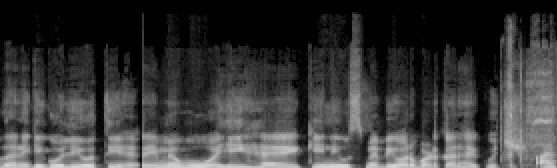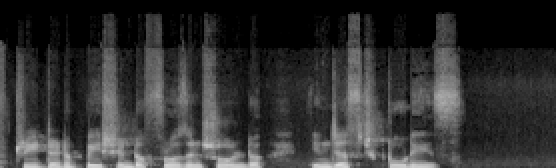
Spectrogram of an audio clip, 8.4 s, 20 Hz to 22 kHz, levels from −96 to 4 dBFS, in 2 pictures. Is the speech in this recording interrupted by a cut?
yes; 2 cuts; at 1.0 s, 4.0 s

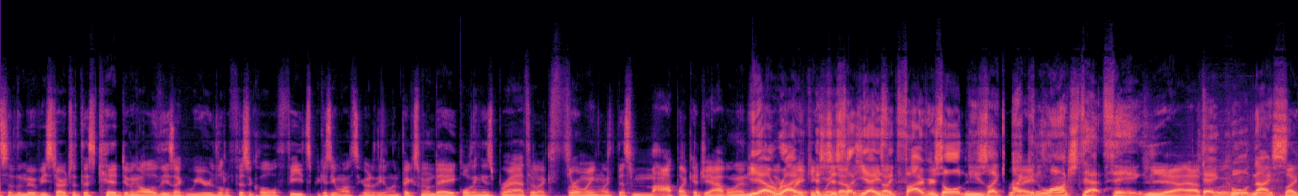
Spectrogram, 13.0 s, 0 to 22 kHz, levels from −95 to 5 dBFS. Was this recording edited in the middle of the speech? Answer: yes; 2 cuts; at 4.6 s, 10.0 s

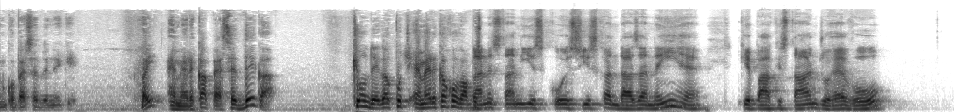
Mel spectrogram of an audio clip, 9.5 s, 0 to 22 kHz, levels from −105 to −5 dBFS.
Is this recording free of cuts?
no; 1 cut; at 4.8 s

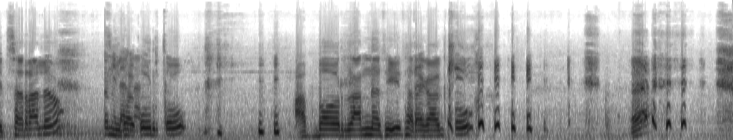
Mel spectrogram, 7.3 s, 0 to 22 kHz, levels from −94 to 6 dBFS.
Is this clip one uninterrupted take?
no; 1 cut; at 1.1 s

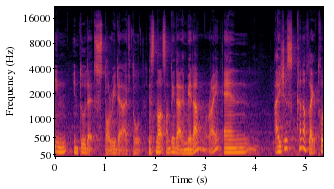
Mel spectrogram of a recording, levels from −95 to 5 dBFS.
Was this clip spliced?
yes; 2 cuts; at 2.0 s, 3.3 s

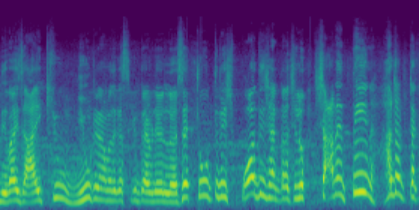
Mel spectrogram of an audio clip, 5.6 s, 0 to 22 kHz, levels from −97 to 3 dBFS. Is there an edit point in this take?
yes; 2 cuts; at 2.6 s, 4.2 s

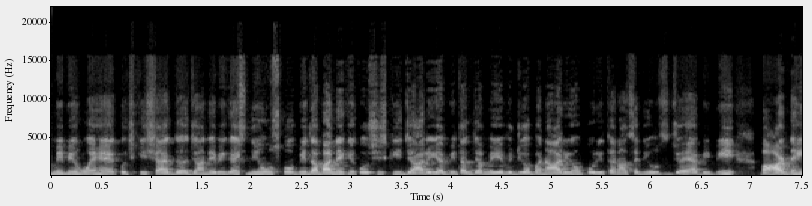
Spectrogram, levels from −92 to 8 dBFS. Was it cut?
yes; 1 cut; at 1.9 s

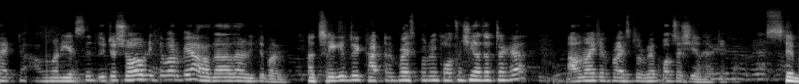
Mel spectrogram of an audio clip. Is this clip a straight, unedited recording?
yes; 0 cuts

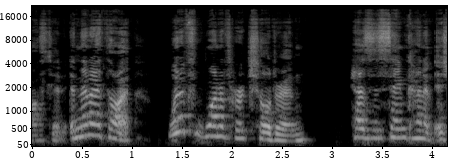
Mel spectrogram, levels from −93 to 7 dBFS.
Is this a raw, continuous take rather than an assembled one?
yes; 0 cuts

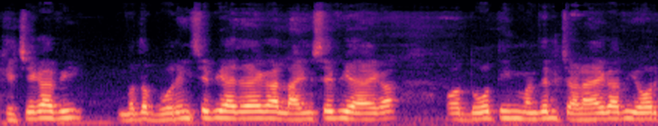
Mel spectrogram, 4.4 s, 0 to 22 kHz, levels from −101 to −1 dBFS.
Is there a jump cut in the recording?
no; 0 cuts

